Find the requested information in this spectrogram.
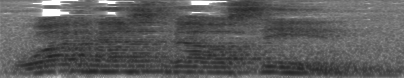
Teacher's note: There's a slight drop in emphasis on hast thou. · out of those four, I put the most weight on seen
